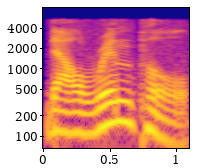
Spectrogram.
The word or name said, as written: Dalrymple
